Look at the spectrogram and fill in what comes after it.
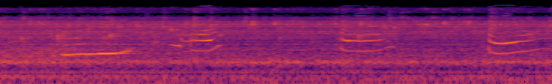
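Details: Kittens Sisko and Mila on a Tiny Kittens Society live cam, trilling and talking to each other: four short rising-then-falling chirps, the first a flat held note, spaced about a second apart over a steady indoor hum.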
